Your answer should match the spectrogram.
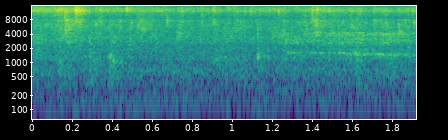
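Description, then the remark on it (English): Steady rain falls in the woods in chilly weather, a dense, even hiss of drops pattering on surfaces with no pauses, moderately loud, with no voices. “It's a bit chilly out with this beautiful rain.”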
